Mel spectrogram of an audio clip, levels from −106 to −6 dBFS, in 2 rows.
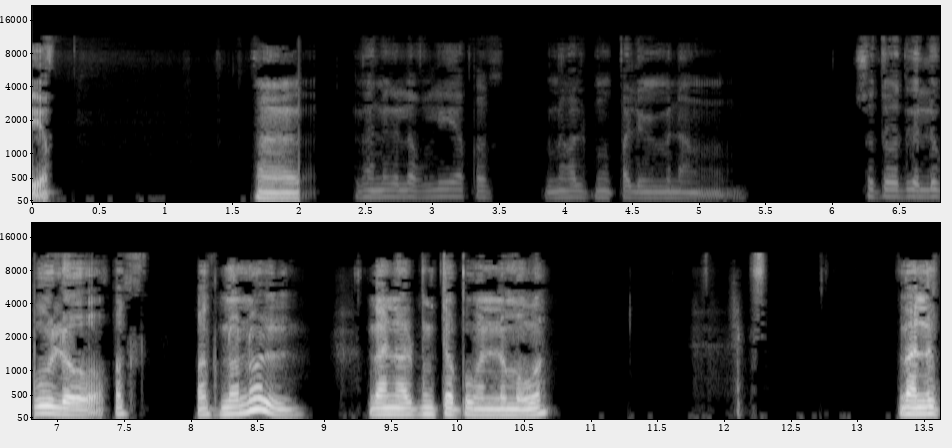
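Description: Throughout, the speech sounds dull and smeared, with nothing above 11.3 kHz and layered, swirly artefacts, which points to transcoding between lossy codecs, likely MP3 at roughly 48 kbit/s then Vorbis.

From 2.0 to 6.83 s, the speech drops by about 30 dB to a faint residue, likely one channel inverted, so the shared centre cancels when summed to mono.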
